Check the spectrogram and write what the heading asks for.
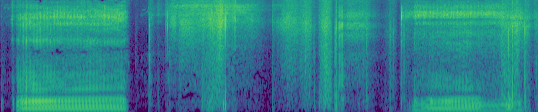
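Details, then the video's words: Snores from Koda, a three-month-old French Mastiff/Pitbull puppy, rumble in a quiet room: a loud, harsh, buzzing inhale, a stretch of faint snuffly breathing, then another long grating snore. "French Mastiff/Pitbull Snoring"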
